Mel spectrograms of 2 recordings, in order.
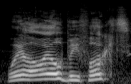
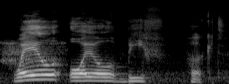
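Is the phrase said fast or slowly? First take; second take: fast; slowly. First: It is said fast, words running together. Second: It is said slowly and clearly.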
